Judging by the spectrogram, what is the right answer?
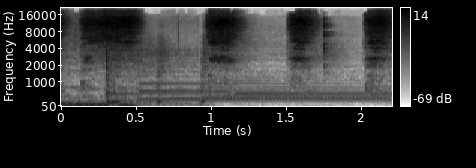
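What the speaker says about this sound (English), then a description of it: "Gives me a nice working area in which to spray my paint." A can of Rust-Oleum Sun Yellow spray paint hisses out in short, close bursts, about four quick sprays separated by brief pauses, as paint is misted onto a space-themed art piece.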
